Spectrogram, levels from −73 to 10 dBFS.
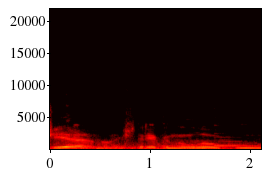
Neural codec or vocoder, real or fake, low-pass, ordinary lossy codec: none; real; 9.9 kHz; Opus, 16 kbps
